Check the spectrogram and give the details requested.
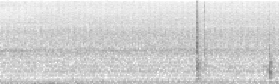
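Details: Toyota Avanza after repair of a rough, rattling engine with new tensioner and partly replaced lifters: quiet, even idle with a steady low hum and no top-end tapping or rattle; normal idle.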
